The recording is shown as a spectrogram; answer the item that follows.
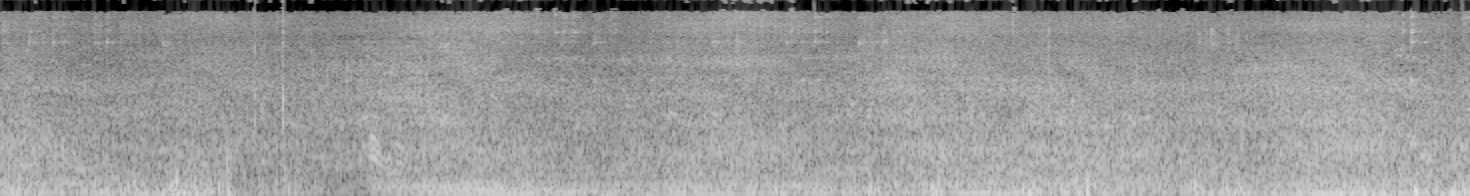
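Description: A convoy of team support cars driving past one after another, with steady engine and tyre noise and a low rumble throughout, over the voices of a roadside crowd.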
